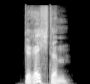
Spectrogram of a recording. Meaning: strong dative masculine/neuter singular of gerecht
- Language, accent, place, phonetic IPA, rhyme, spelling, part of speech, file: German, Germany, Berlin, [ɡəˈʁɛçtəm], -ɛçtəm, gerechtem, adjective, De-gerechtem.ogg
